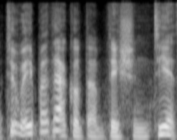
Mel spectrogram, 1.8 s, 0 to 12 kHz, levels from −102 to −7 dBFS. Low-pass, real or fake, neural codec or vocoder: 10.8 kHz; fake; codec, 16 kHz in and 24 kHz out, 0.4 kbps, LongCat-Audio-Codec, two codebook decoder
